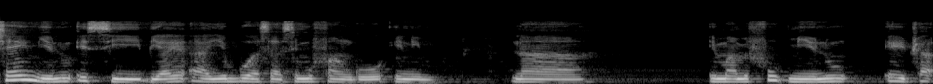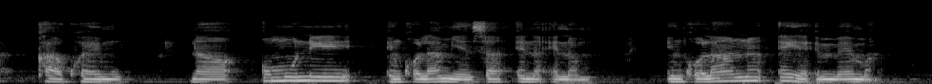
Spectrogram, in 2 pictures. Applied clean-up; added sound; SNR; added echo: none; none; none; reverberation time 0.5 s.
